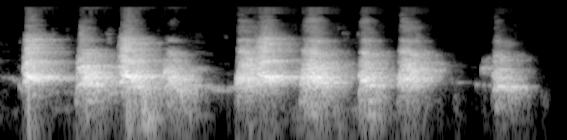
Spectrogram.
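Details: Seven-week-old Cavalier King Charles Spaniel puppy from a blenheim litter of five, barking in its home puppy pen. About eight sharp, high-pitched barks in two quick clusters, then a single softer bark after a short pause.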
